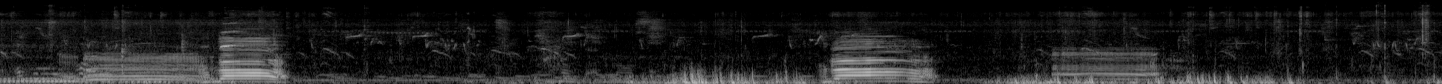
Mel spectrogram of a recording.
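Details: Herd of cattle and bulls leaping and running down a green village hill: several loud harmonic moos, some rising then falling, others short and strained, spaced a few seconds apart with rustling and trampling between.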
